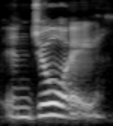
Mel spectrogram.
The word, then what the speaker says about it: enjoy: might have tricked you the second syllable is accented on this word enjoy number four y-o-u the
